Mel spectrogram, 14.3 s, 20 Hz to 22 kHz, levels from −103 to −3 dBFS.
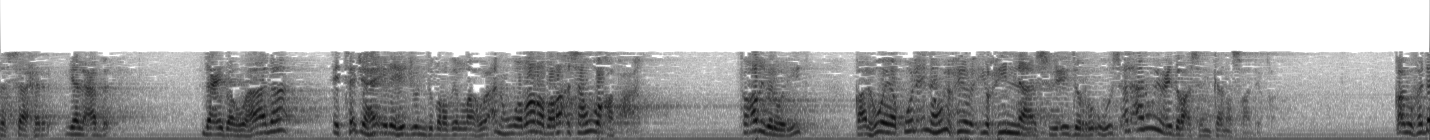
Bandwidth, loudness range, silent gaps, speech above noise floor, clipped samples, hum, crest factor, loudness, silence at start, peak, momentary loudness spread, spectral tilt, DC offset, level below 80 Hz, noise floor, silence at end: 5 kHz; 4 LU; none; 24 dB; under 0.1%; none; 14 dB; -17 LUFS; 0 s; -4 dBFS; 13 LU; -7.5 dB/octave; under 0.1%; -40 dBFS; -41 dBFS; 0 s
